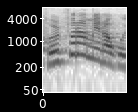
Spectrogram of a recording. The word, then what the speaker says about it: Wolfram: 이게 독일어라서 볼프람이라고 읽는데 울프 늑대가 들어 있죠.이 이 이름이 괜히 붙은게 아닙니다.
